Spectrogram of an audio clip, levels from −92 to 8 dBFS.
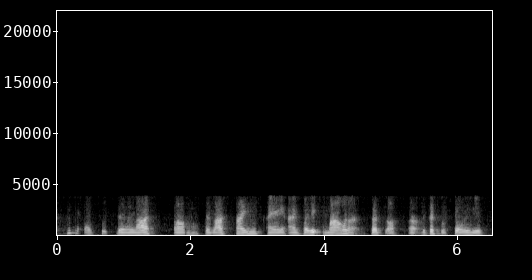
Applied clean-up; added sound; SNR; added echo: neural mask model DeepFilterNet 3.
